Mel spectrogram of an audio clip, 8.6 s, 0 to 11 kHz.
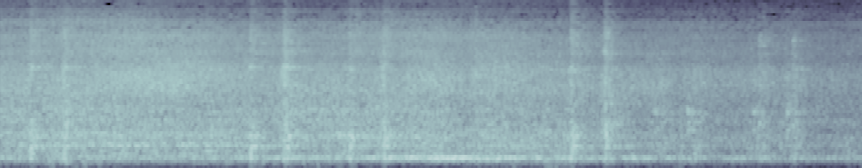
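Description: JR Kyushu 783 series limited express train pulling away from the platform, its wheels clicking over the rail joints over a steady hum. It fades off near the end as the train draws away.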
